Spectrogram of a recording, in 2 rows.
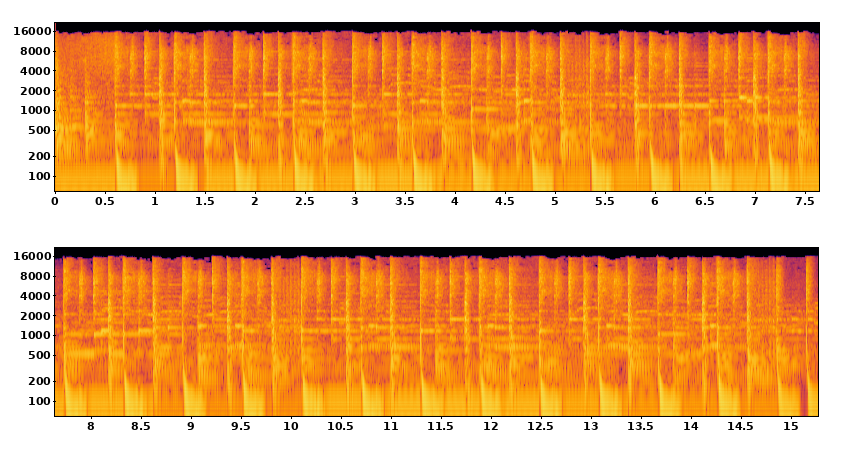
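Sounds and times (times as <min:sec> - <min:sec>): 
Bollywood sweet ringtone melody: 0:00.1 - 0:15.2.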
